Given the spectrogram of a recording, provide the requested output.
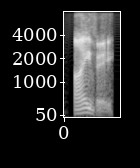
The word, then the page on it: ivy: British English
